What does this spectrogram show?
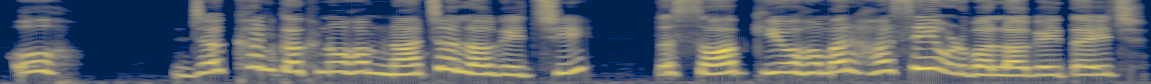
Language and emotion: Maithili, sad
